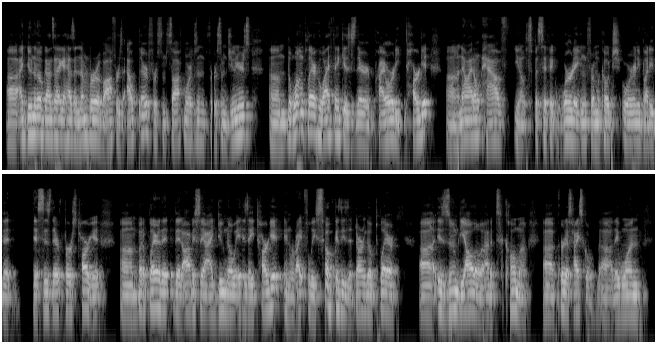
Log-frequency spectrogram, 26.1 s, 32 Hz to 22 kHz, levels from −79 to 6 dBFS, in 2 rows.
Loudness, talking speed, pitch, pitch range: -22 LUFS, 200 wpm, 105 Hz, 100-115 Hz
